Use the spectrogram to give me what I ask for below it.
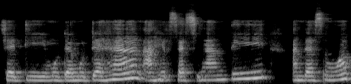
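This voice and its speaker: A woman's somewhat breathy voice at medium pitch, with lively intonation. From Java, Indonesia. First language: Javanese (speaking Indonesian). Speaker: guest lecturer. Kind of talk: lecture. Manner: mixes English and Indonesian.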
